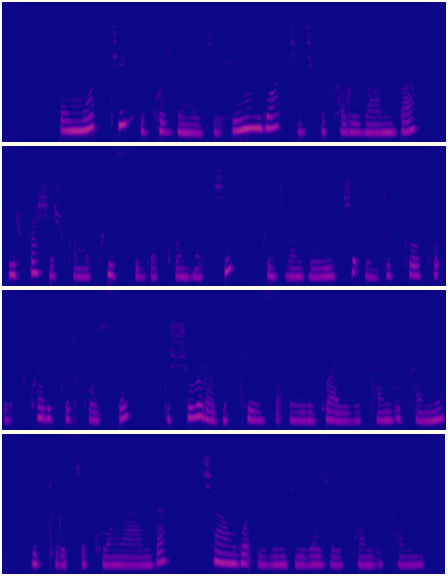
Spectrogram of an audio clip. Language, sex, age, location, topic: Kinyarwanda, female, 18-24, Huye, health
